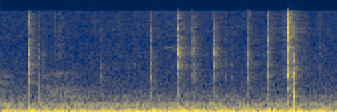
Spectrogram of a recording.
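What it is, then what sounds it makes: Handheld mirror. Light taps on a handheld mirror produce short, bright clicks at an uneven pace, each fading almost at once. The taps sit over a steady low hum.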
